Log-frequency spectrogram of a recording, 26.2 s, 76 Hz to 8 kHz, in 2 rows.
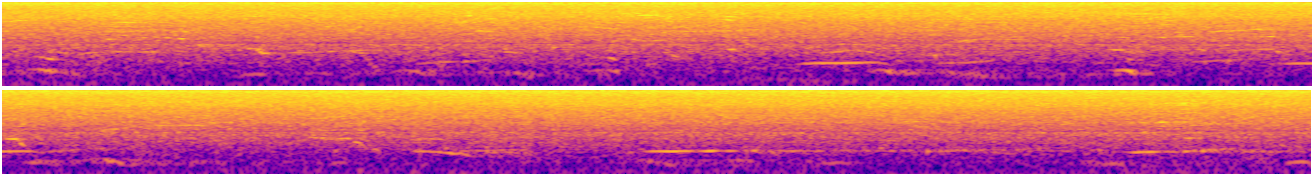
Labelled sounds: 12.1	12.5	humpback whale, 1.4 to 1.7 kHz

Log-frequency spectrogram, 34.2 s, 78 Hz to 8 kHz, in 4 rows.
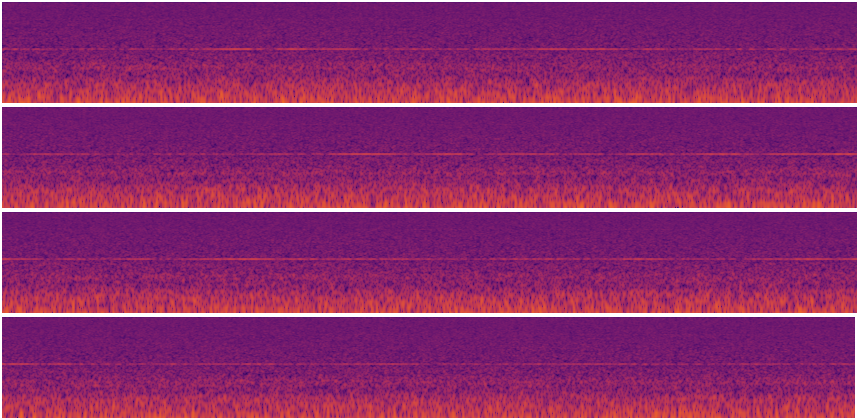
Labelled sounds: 2.1	2.5	vessel noise, 0.86 to 0.96 kHz

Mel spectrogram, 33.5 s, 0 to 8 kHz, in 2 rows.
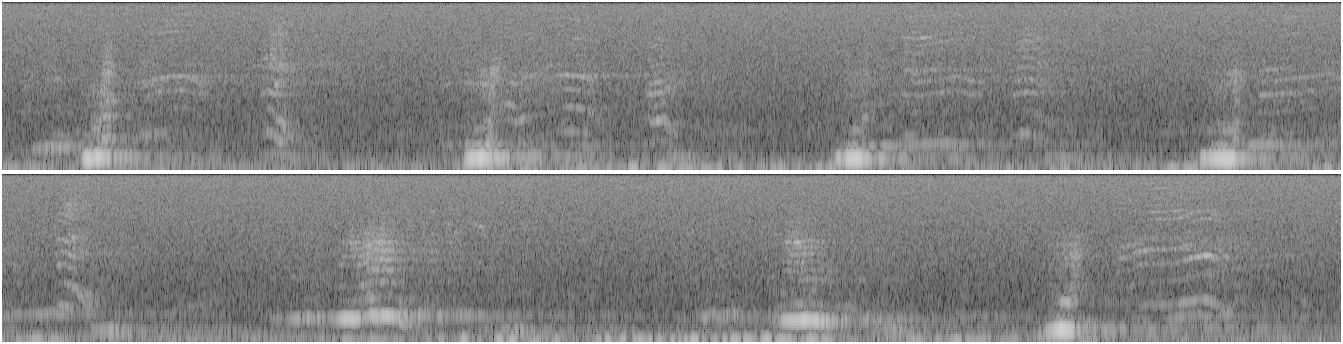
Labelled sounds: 0.5	1.5	humpback whale, 0.80 to 2.1 kHz
1.8	3.6	humpback whale, 0.80 to 4.9 kHz
5.7	8.5	humpback whale, 0.80 to 2.3 kHz
11.3	13.0	humpback whale, 1.3 to 6.5 kHz
15.7	16.7	humpback whale, 1.4 to 2.6 kHz
17.4	17.9	humpback whale, 0.80 to 2.1 kHz
21.0	21.7	humpback whale, 1.3 to 2.5 kHz
26.5	27.1	humpback whale, 0.96 to 2.6 kHz
30.0	30.3	humpback whale, 1.7 to 2.0 kHz
30.6	32.0	humpback whale, 1.0 to 4.4 kHz

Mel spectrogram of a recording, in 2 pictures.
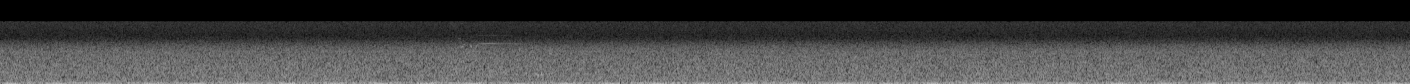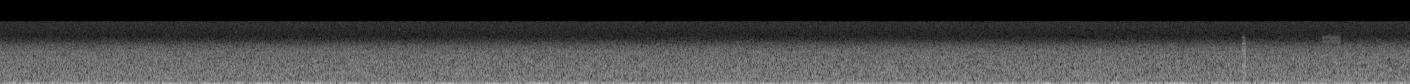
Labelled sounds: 3.4	5.7	killer whale, offshore, 1.5 to 2.8 kHz

